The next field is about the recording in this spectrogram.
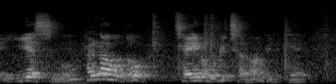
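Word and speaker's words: Ἰησοῦς: 마찬가지로 헬라어 발음을 J를 E로 발음하기 때문에 우리도 이제 예수님을 발음한 거예요. 헬라어는 이예수라고 발음한다고 합니다.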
